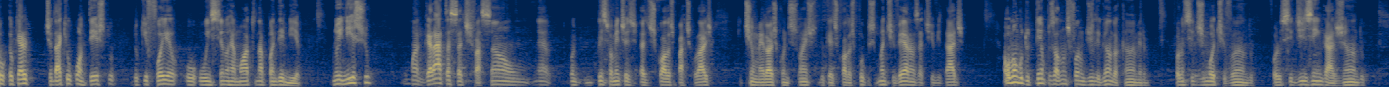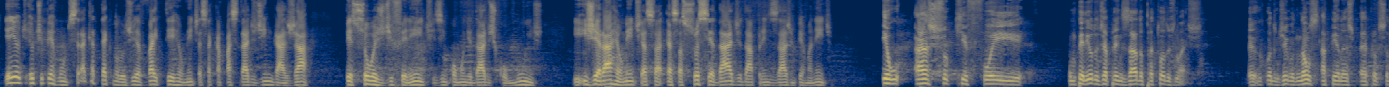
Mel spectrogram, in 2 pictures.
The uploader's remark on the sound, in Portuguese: Este episódio foi gravado durante o XIV CBESP, principal congresso da educação superior brasileira.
